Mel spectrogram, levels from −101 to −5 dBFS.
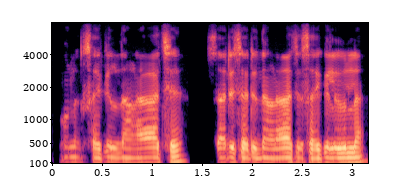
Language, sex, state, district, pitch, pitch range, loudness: Bengali, male, West Bengal, Purulia, 100 Hz, 100-105 Hz, -19 LUFS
